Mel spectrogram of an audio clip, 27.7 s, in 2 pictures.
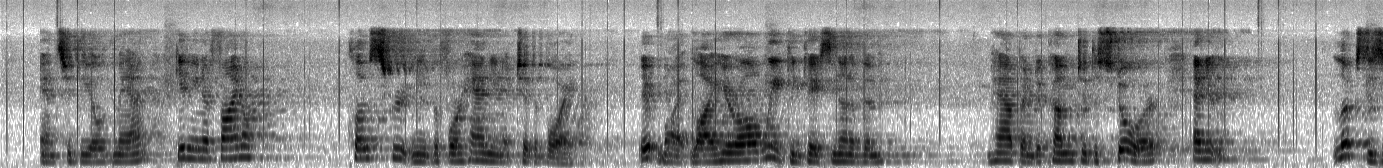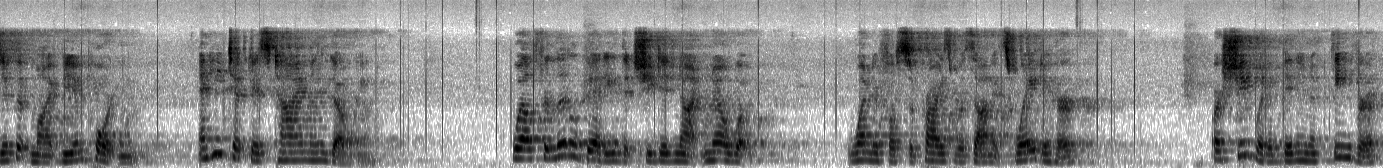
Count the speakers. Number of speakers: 1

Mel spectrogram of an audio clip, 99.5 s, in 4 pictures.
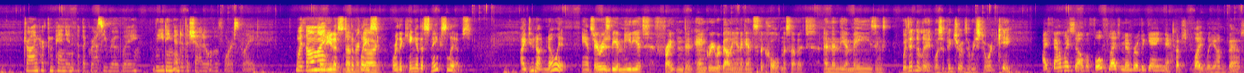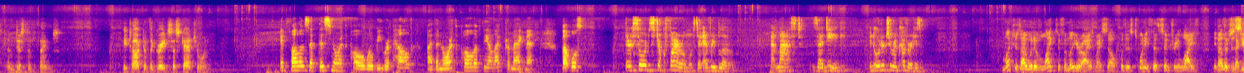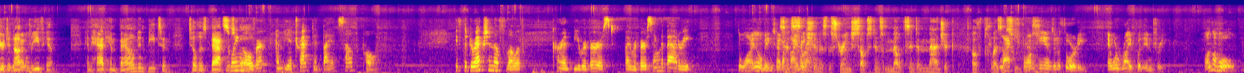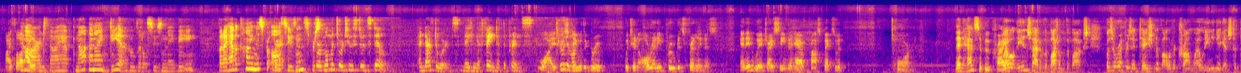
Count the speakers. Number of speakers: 9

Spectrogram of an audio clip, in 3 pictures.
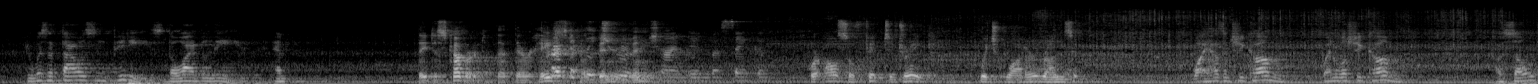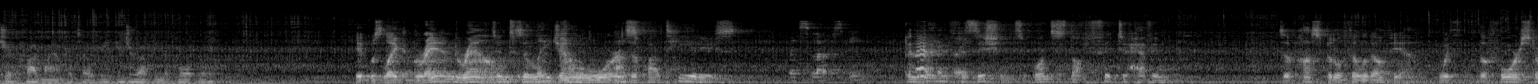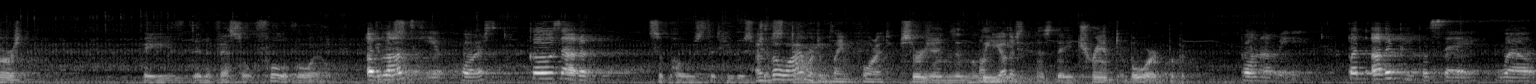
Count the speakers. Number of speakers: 5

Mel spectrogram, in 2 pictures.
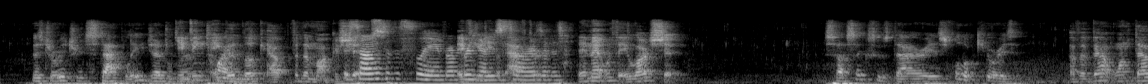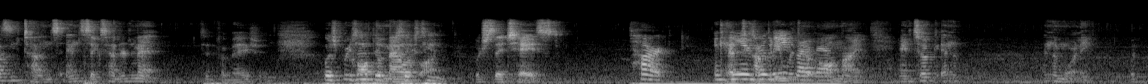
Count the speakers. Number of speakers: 3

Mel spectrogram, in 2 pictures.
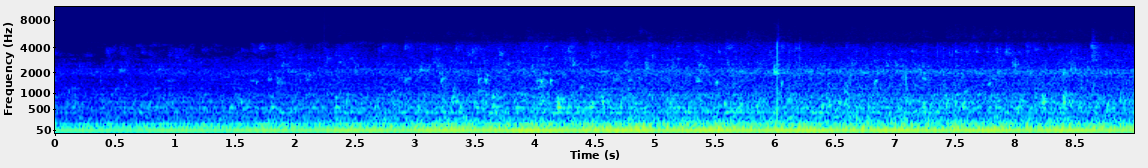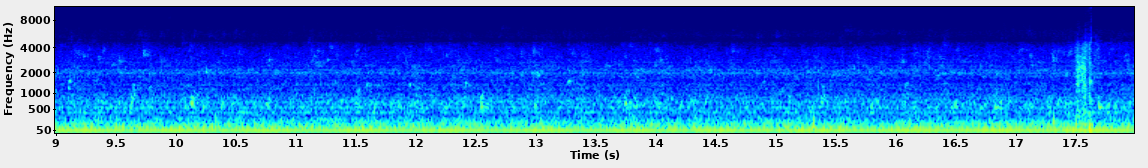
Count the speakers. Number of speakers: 0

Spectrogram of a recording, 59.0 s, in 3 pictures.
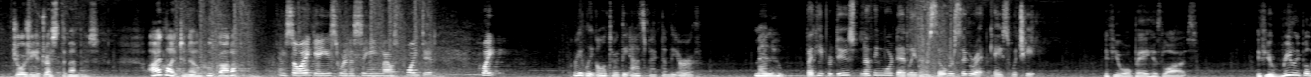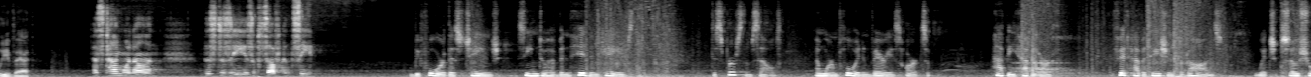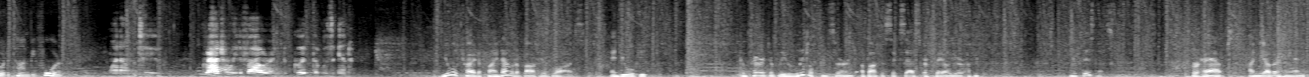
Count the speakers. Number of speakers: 6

